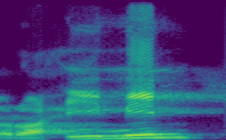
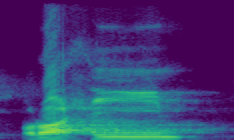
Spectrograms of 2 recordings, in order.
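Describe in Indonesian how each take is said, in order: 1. Kata itu diakhiri dengan suku kata -in. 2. Kata itu berakhir mendadak pada huruf m.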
